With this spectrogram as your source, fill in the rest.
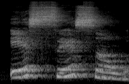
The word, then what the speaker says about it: exceção: Exceção. É só o C que vai ter som.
